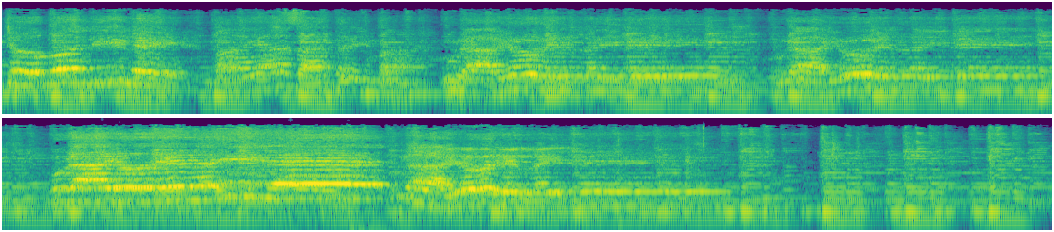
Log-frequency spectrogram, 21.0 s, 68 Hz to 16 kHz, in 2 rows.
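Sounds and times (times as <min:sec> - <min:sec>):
men singing together: 0:00.0 - 0:17.9
acoustic guitars: 0:00.0 - 0:21.0.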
